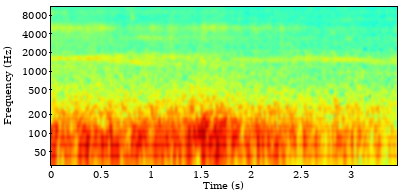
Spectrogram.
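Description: Steady outdoor wind roars and buffets the microphone, a continuous low rumble with gusty swells, heard alone with no talking.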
